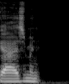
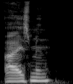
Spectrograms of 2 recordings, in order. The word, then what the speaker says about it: Eisman: Because if I had a better name to reach people with, Eisman is just E-I-S-M-A-N. It's hard to, when you're interpreting it through audio, it's hard to know how to spell it exactly. Eyes, E-I-S, that's the hard part.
